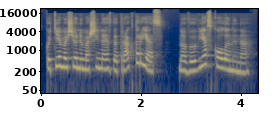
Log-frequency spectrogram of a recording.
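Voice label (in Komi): кӧть эмӧсь ӧні машинаяс да тракторъяс но вӧвъяс колӧны на, Komi, female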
